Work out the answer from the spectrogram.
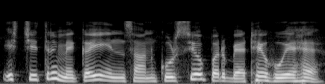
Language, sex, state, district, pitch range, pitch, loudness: Hindi, male, Assam, Kamrup Metropolitan, 155-215 Hz, 170 Hz, -14 LUFS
